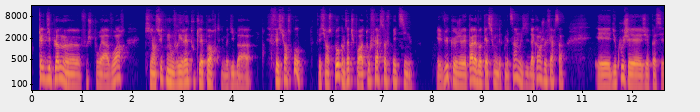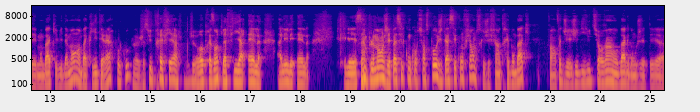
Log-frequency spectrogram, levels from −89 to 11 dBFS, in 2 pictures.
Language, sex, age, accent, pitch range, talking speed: French, male, 30-49, French, 110-140 Hz, 250 wpm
